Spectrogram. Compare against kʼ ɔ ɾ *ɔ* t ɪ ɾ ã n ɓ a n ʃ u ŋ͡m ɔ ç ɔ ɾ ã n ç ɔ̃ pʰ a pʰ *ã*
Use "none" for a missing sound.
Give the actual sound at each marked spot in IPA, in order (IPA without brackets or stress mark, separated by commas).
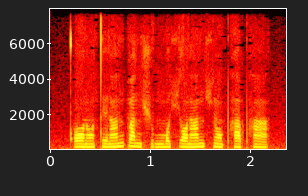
ɔ̃, ã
